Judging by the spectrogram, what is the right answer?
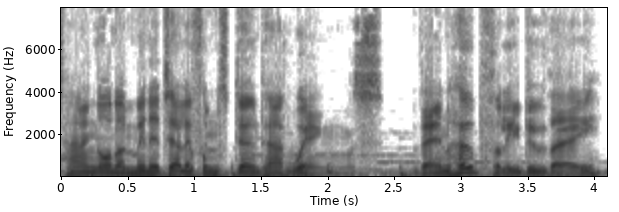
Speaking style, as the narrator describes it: In a deeply suspicious voice

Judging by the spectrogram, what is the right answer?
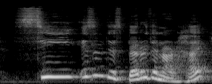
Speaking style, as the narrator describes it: cried

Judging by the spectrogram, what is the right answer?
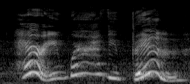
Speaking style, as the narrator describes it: Hermione squeaked

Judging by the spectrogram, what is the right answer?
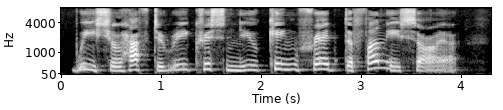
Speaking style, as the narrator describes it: chuckled Spittleworth

